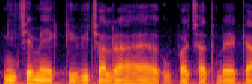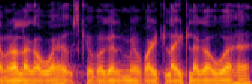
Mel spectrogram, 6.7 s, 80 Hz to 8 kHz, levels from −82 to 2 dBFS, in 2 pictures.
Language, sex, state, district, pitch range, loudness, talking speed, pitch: Hindi, male, Chhattisgarh, Jashpur, 90-95 Hz, -17 LUFS, 205 wpm, 90 Hz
